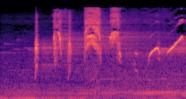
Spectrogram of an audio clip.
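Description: Oriental magpie-robin singing a quick burst of sharp, high chirps and buzzy notes, ending in bright rising whistles.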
